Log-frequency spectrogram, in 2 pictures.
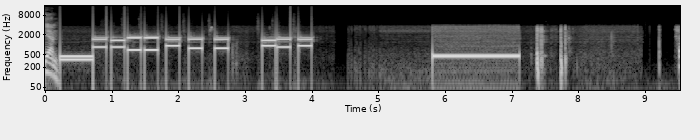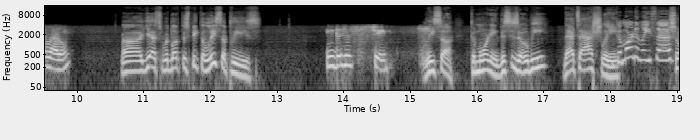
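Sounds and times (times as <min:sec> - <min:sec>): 
speech: 0:00.0 - 0:00.3, 0:10.7 - 0:12.8, 0:13.8 - 0:19.0
telephone dial tone: 0:00.2 - 0:01.5, 0:05.8 - 0:07.2
phone ringing tone: 0:00.2 - 0:04.0, 0:05.8 - 0:07.2.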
